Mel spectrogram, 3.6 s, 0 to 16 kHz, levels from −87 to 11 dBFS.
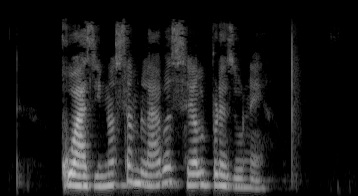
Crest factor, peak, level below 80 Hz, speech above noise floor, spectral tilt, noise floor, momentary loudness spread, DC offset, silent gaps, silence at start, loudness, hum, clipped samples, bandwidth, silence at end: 24 dB; -2 dBFS; -78 dBFS; 51 dB; -5.5 dB/octave; -74 dBFS; 19 LU; under 0.1%; none; 0.6 s; -24 LUFS; none; under 0.1%; 11 kHz; 0.95 s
